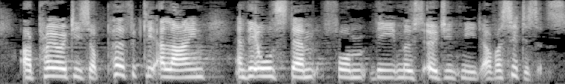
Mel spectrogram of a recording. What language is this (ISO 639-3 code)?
eng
